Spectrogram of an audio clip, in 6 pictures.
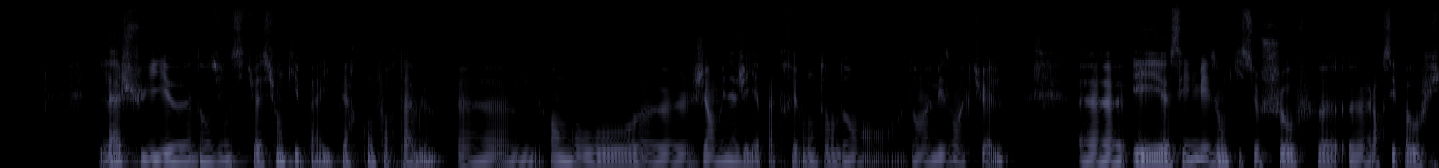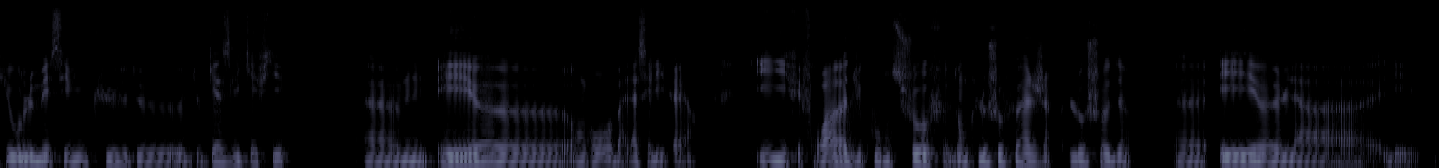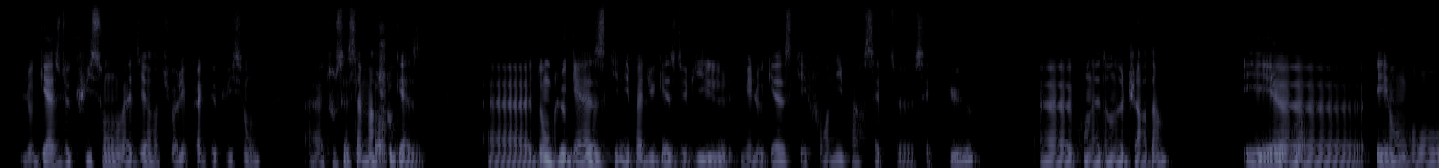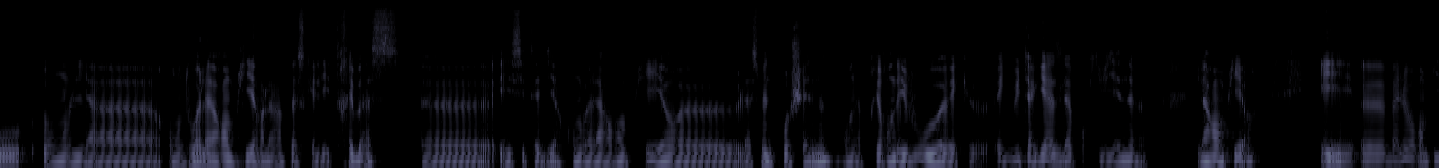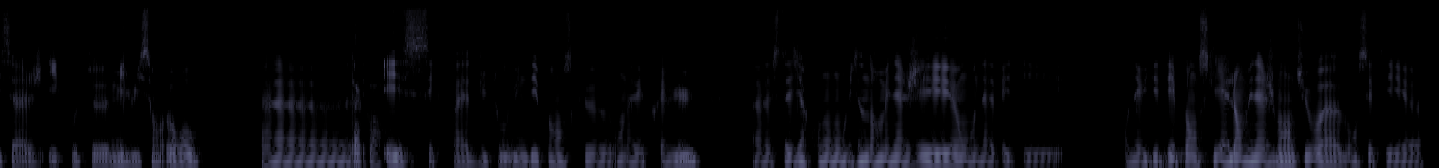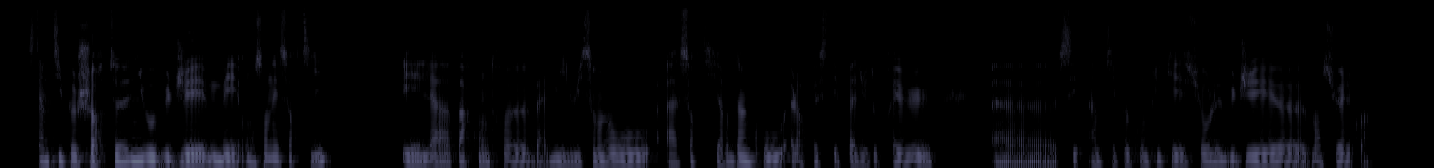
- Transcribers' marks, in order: in English: "short"
- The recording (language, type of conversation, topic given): French, advice, Comment gérer une dépense imprévue sans sacrifier l’essentiel ?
